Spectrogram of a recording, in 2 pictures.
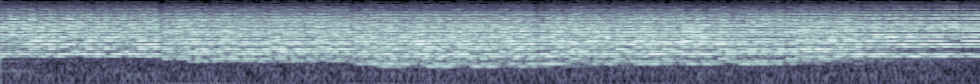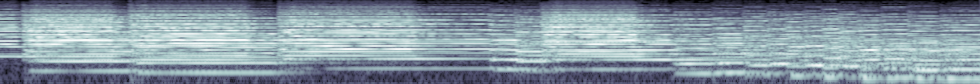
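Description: Background organ music: held chords that change every second or two, growing louder with a deeper bass about halfway through.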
